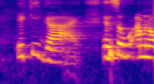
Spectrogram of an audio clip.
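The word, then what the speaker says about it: ikigai: It's icky guy. Icky guy.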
